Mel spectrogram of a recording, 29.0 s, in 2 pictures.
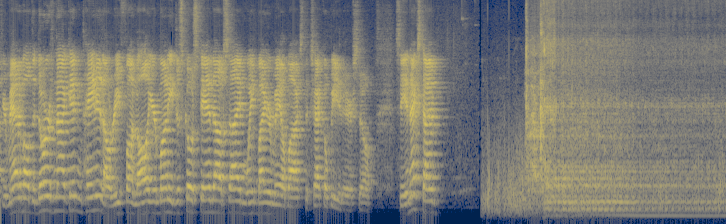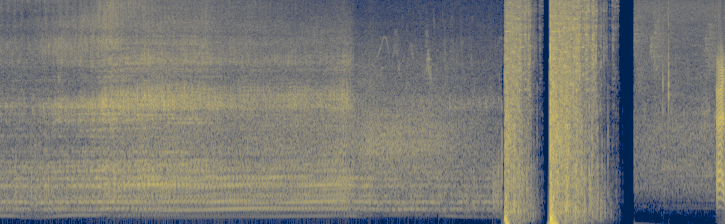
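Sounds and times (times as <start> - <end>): car engine starting and running: 10.5 - 25.1.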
